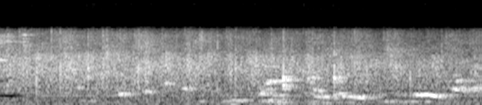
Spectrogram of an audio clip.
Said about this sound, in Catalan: Un aplaudiment per ell, home. Molt bé.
